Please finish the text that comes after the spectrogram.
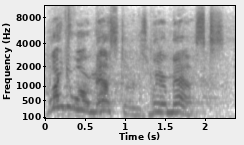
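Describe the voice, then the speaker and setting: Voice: medium pitch, sing-song, slow pace, gravelly, background noise, exaggerated voice. An actor voicing a rigid, obedient battle droid in a video game, clipped and emotionless, through a robot filter. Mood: stern, robotic. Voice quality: electronic, grating.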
